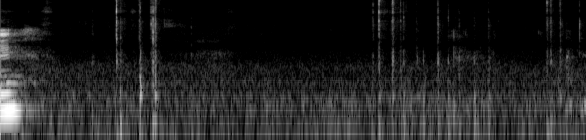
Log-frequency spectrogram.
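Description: Computer keyboard typing: a couple of key clicks about a second in, then a quicker run of keystrokes near the end as a web address is typed.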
